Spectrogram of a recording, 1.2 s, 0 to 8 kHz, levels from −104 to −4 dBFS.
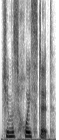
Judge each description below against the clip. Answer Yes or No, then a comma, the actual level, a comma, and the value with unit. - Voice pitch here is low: No, high, 225 Hz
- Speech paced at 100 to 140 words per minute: No, average, 200 wpm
